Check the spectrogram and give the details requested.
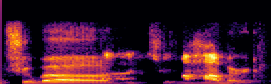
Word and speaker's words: Chuba Hubbard: Chuba Hubbard.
